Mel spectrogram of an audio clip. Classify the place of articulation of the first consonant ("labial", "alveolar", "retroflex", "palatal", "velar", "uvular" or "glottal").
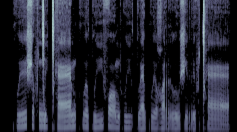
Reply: velar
